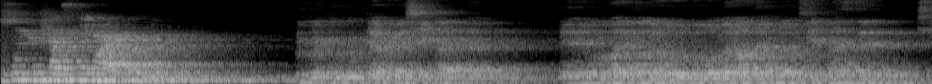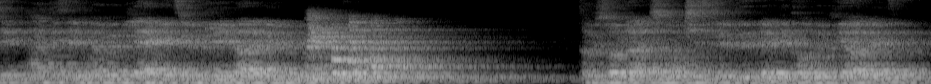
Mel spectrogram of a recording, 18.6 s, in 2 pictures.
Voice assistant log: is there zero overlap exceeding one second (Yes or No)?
Yes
